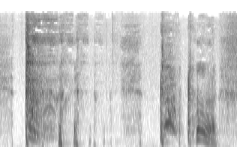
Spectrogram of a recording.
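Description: Coughing from something caught in the throat: a few harsh, loud coughs and throat-clearing bursts come in two clusters separated by a short pause.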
